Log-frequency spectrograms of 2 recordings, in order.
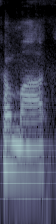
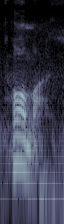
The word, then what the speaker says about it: Tomas: this for future use the all estonian word pronounced on the first syllable so it's not thomas but it is thomas fair enough i stand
